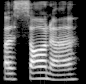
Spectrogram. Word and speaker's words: Asana: before and someone's like I don't understand how Asana like sauna like a hot room is helping you so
